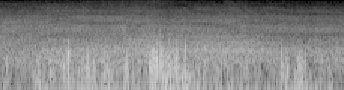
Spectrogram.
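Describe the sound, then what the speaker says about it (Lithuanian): Gusty, cold wind buffeting outdoors near Dunkirk, a low rumbling rush with occasional stronger bursts, fairly faint and steady. "Tikrai vėjuota šalta"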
